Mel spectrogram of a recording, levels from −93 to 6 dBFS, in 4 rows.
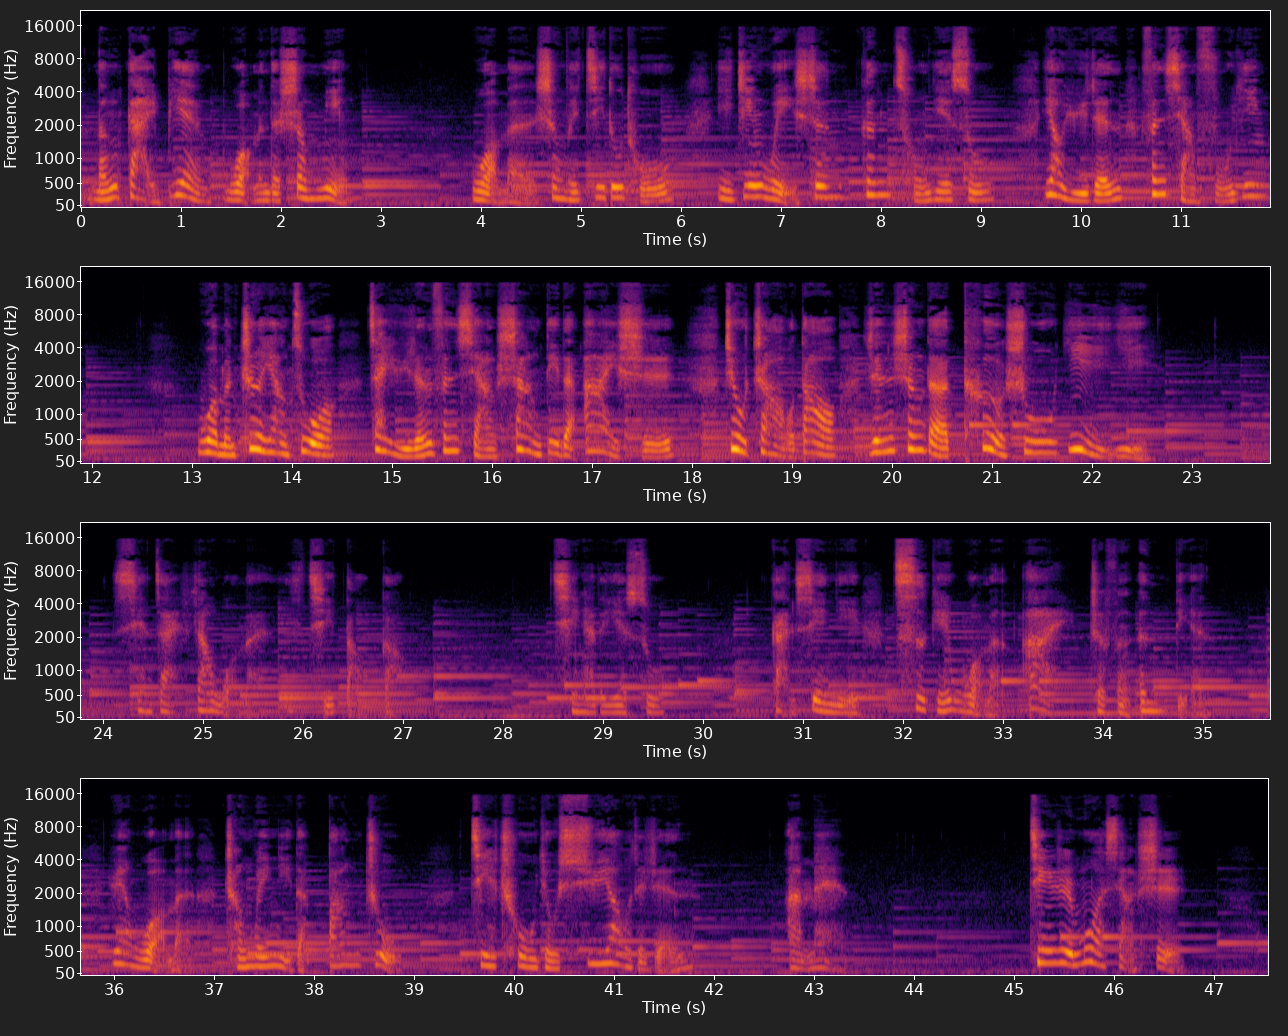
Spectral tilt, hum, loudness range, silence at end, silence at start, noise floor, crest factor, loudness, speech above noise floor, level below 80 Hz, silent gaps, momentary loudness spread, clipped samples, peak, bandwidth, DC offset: -4 dB/octave; none; 12 LU; 0 s; 0 s; -56 dBFS; 22 dB; -26 LUFS; 31 dB; -58 dBFS; none; 21 LU; under 0.1%; -4 dBFS; 15.5 kHz; under 0.1%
